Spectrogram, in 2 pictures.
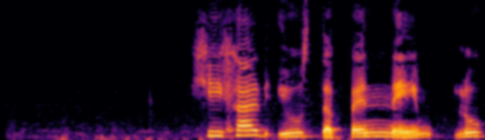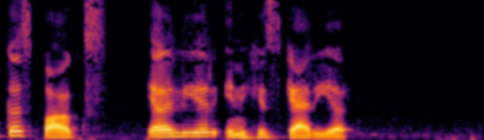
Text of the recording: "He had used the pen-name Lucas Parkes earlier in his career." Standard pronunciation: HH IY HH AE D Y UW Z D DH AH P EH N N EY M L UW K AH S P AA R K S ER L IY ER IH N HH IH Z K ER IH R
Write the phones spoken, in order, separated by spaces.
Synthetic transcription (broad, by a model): HH IY HH AE D Y UW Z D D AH P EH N N EY M L UW K AH S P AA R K S ER L IY ER IH N HH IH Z K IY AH R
